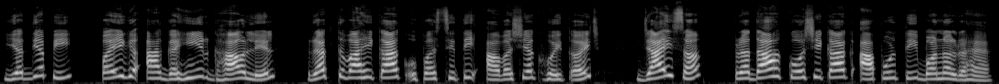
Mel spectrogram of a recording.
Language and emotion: Maithili, neutral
